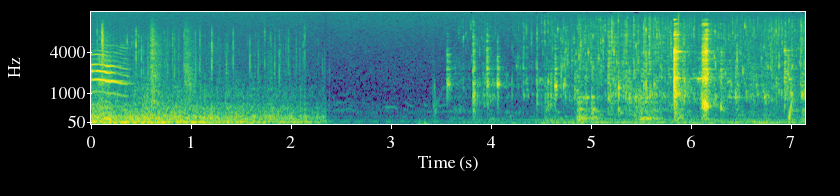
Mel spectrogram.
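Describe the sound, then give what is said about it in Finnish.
A cat named Katti meows at the start, a clear drawn-out cry over a low rumbling background, then a brief silence followed by scattered small clicks and trickling, liquid-like sounds. “No, älä ääntele, Katti.”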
